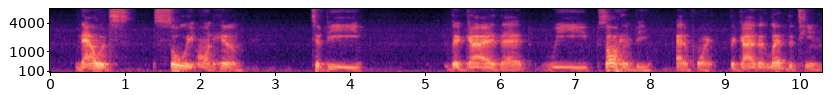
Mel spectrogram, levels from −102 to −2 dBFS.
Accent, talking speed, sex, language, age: American, 135 wpm, male, English, 20-39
